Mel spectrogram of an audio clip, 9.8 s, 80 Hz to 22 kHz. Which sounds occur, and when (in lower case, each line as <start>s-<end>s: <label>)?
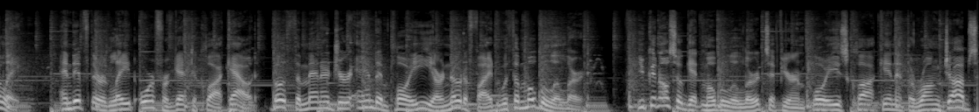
0.0s-0.3s: male speech
0.0s-9.7s: music
0.5s-6.1s: male speech
6.3s-9.7s: male speech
